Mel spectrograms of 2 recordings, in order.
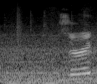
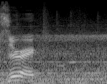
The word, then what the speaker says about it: Zurich: But, and also I think it helps to know how to pronounce the city you're going to in your local language. Because, again, Munich is not Munich, and Zurich is not Zurich. Trust me, it's not.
